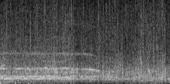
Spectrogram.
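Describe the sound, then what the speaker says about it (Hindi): Audience applause and some cheering at a mushaira, a steady dense roar of clapping that stays loud across the clip. "एक बार दोनों हाथ खड़े करके जोरदार तालियां बजाएं"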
